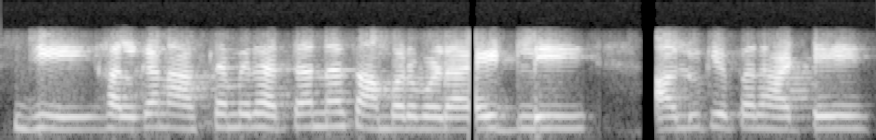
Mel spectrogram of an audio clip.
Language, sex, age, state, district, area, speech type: Hindi, female, 45-60, Madhya Pradesh, Balaghat, rural, conversation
